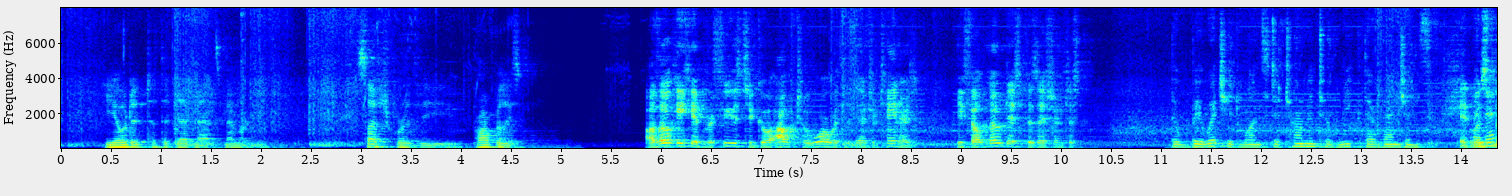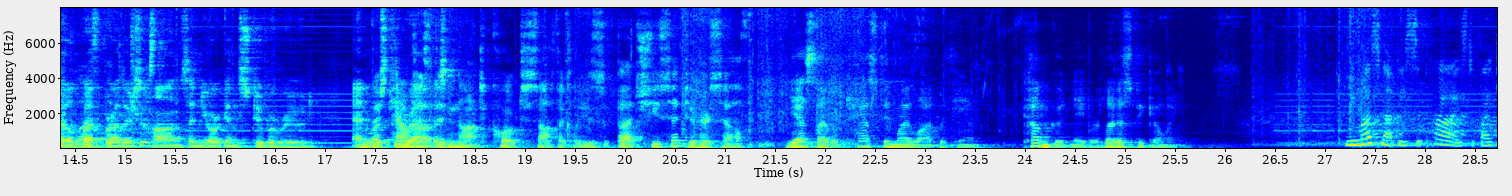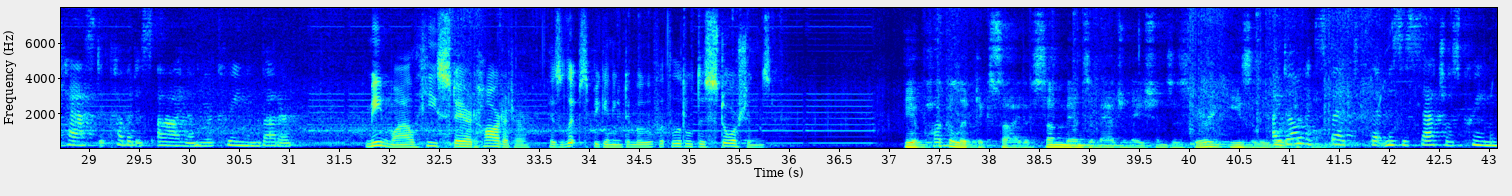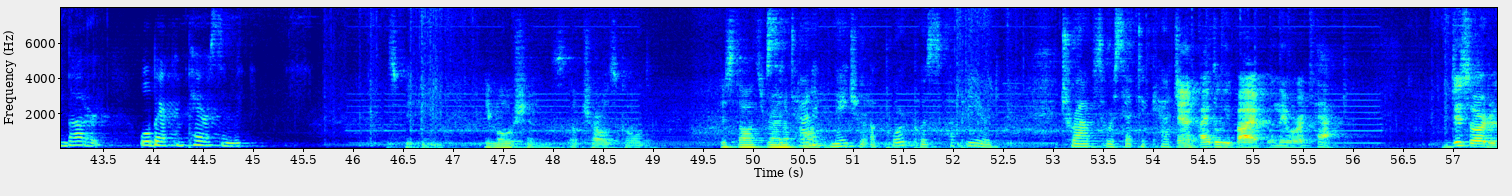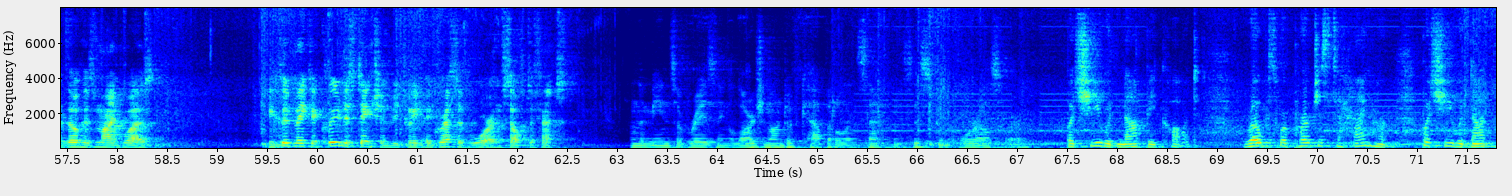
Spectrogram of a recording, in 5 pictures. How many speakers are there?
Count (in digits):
8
